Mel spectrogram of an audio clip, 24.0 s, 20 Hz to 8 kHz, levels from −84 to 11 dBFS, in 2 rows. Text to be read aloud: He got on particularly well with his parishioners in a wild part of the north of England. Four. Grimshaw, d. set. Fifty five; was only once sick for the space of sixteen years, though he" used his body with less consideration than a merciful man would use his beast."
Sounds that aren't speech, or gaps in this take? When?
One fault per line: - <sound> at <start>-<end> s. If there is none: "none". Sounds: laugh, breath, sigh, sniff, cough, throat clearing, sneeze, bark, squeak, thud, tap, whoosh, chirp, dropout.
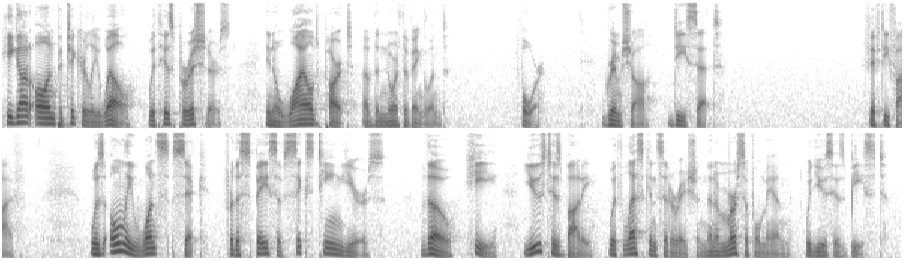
none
